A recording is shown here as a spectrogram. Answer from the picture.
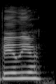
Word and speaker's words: Velia: Velia down here, or I don't know why I keep calling it Velia. Well, is it Velia? That may be actually the name of it. Vela.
